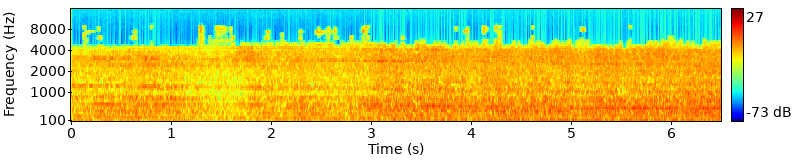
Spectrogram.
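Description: Jet airliner flying low overhead on its landing approach: a steady rushing engine noise with a faint whine that grows gradually louder.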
